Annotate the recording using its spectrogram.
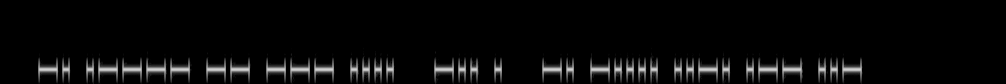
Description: Morse code, heard as a keyed tone, about 21 wpm, 700 Hz. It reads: N1MOH DE N6FWU
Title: USA Callsign DE Callsign - 5 Characters - 20wpm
